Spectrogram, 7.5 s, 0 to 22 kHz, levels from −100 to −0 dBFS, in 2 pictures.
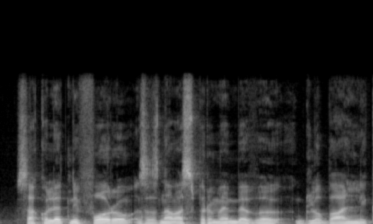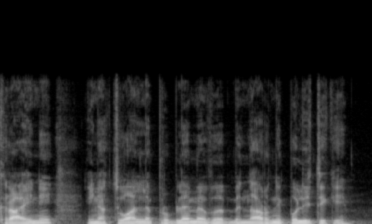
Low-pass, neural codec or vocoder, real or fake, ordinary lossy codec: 14.4 kHz; vocoder, 44.1 kHz, 128 mel bands every 512 samples, BigVGAN v2; fake; none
